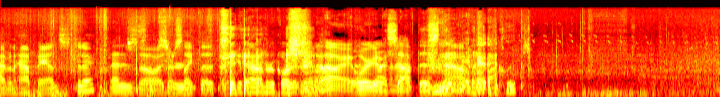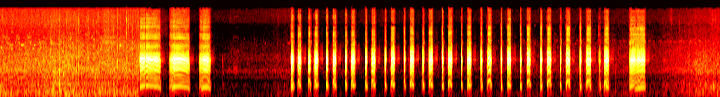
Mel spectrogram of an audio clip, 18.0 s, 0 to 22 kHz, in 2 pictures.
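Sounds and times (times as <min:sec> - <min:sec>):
rustling field noise: 0:00.0 - 0:18.0
duck quacking: 0:10.7 - 0:11.7, 0:12.6 - 0:17.1.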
